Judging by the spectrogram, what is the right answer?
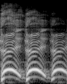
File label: "hey" 4x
